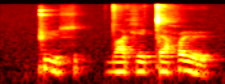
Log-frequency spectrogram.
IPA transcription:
ǁ y ɬ | dˤ ɛ j x e ǀ ɛ ħ ø

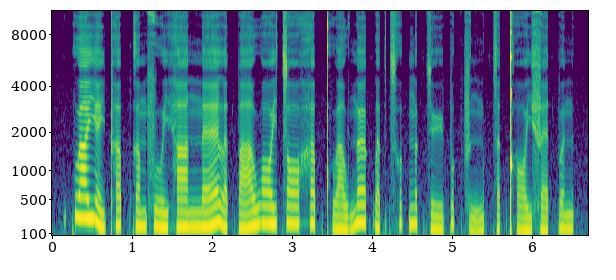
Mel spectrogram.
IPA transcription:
kʷ aː˥ j e˨˩ j pʰ ɐ˨˥ p̚ k ɐ˨ m f uː˨˩ j h aː˨ n n̪ ɛː˨˥ l ɐ˨˥ t̚ p aː˨˥ w ɔː˥ j t͡s ɔː˥ h ɐ˥ p̚ kʷʰ aː˨ w n̪ œː˥ k̚ l ɐ˨ k̚ t͡sʰ ʊ˥ k̚ ŋ ɐ˥ k̚ s yː˨ p ʊ˥ k̚ f ɪ˨˩ ŋ n̪ ʊ˨ k̚ s ɐ˨ t̚ kʰ ɔː˨ j f ɛː˨ t̚ p ɵ˧ n

